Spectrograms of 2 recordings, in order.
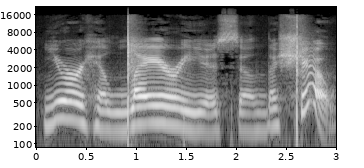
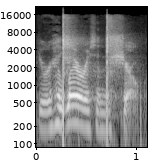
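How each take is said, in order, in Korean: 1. 보통 빠르기로 말해요. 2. 가장 빠르게 말해요.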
